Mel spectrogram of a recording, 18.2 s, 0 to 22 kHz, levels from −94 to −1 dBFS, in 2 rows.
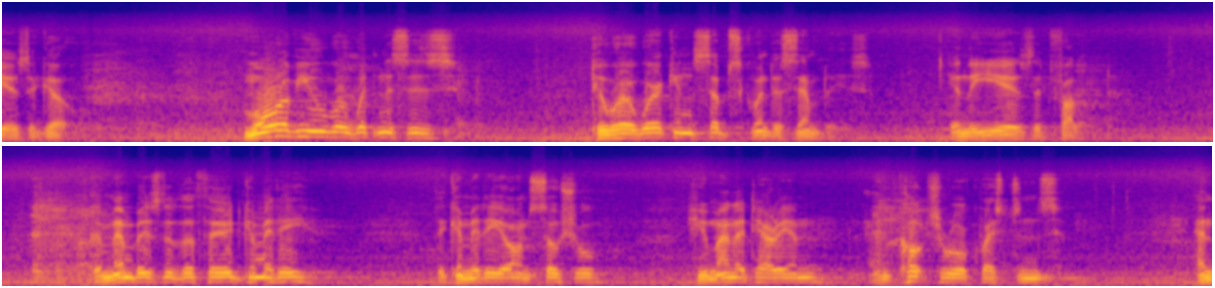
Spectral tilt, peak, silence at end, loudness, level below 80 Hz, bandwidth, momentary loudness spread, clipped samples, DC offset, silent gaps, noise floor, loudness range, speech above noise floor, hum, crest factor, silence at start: -5 dB/octave; 0 dBFS; 0 s; -19 LUFS; -46 dBFS; 15 kHz; 23 LU; under 0.1%; under 0.1%; none; -40 dBFS; 5 LU; 22 dB; none; 20 dB; 0 s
